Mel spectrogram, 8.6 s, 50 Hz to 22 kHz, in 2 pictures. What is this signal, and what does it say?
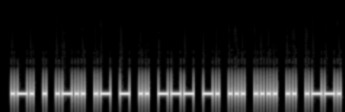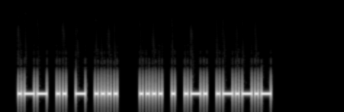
Morse code, heard as a keyed tone, about 30 wpm, 700 Hz. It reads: RELATIONSHIP WITH HER.
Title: Sentences from Top 1100 Words 30wpm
